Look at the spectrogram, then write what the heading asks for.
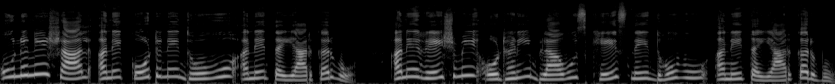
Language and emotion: Gujarati, neutral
